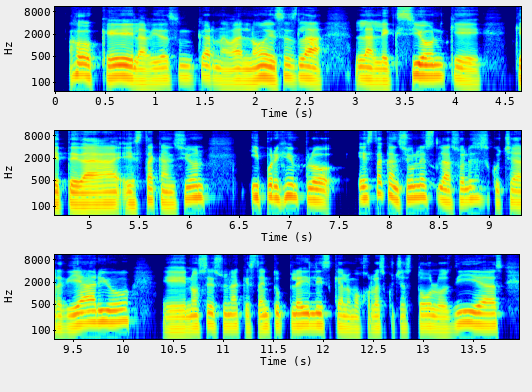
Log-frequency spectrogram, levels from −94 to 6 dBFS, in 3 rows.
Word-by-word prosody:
Ah, 165 - +2
okey, 145 -1 +5
la 110 -2 +2
vida 115 +3 -1
es 125 0 -9
un 140 -1 -6
carnaval, 115 -5 -1
¿no? 135 +5 +3
Esa 130 +2 +1
es 140 -1 -4
la 130 -6 +4 0.3
la 130 -2 +2
lección 150 +7 +2
que 115 -8 -3 0.3
que 125 - 0
te 120 -2 +2
da 115 +2 +5
esta 120 +6 -3
canción. 165 +8 -1 0.4
Y, 180 0 0
por 180 +1 +1
ejemplo, 165 -5 0 0.2
¿esta 170 +6 0
canción 170 -3 0
les 175 -2 -3
la 140 -4 +2
sueles 150 +4 -4
escuchar 135 -5 -4
diario, 170 +7 +2 0.3
eh, 110 +1 -1
no 125 +1 -2
sé, 145 +3 -3
suena 135 -1 -5
que 125 - -9
está 120 - -6
en 125 - -3
tu 140 +1 -6
playlist, 140 0 +1
que 130 - -5
a - - -2
lo 115 - -5
mejor 110 +1 -9
la 120 - -2
escuchas 120 0 -12
todos 130 0 -2
los 110 -2 -4
días, 145 -2 +1
135 Hz, 200 wpm, -24 LUFS, 120-155 Hz, 0.4 s, okey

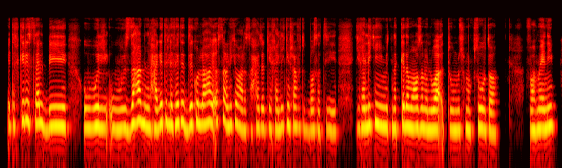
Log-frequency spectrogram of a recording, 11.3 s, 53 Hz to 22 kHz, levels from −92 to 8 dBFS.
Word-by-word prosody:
التفكير 250 +4 -4
السلبي 245 -4 +1 0.3
وال 225 0 +1
والزعل 225 +6 +2
من 245 -2 +2
الحاجات 235 +4 0
اللي 255 -2 +2
فاتت 265 +3 +2
دي 245 +4 +2
كلّها 265 +1 +2
هيأثّر 285 +2 -1
عليكِ 245 0 -1
وعلى 225 -5 0
صحّتِك، 220 +1 -6
يخلّيكِ 225 +2 -4
مش 240 -1 -2
عارفة 235 -1 -3
تتبسطي، 210 -1 -7 0.4
يخلّيكِ 230 +3 0
متنكّدة 235 -1 +2
مُعظم 225 0 +2
الوقت 215 0 +2
ومش 210 +1 -3
مبسوطة 210 -2 -1 0.5
فاهماني. 220 +3 +1
230 Hz, 135 wpm, -24 LUFS, 215-245 Hz, 0.5 s, والزعل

